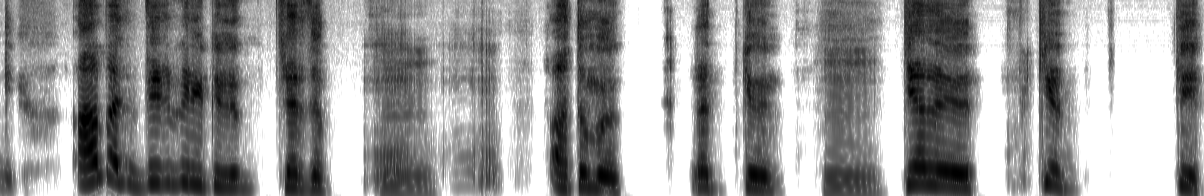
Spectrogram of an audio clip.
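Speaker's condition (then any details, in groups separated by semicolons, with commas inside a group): Cerebral palsy; 40 years with condition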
